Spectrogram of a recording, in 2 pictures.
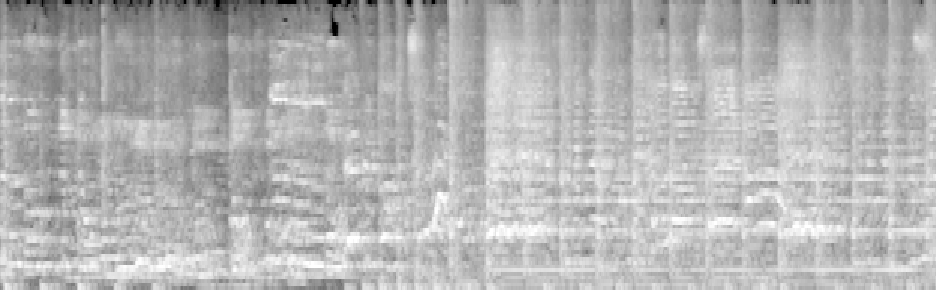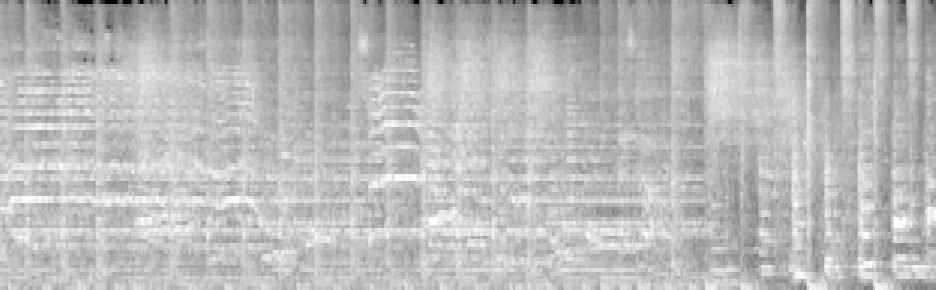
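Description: Live band playing a song with a singer: held chords under a moving vocal line, with drum hits in the first couple of seconds and again near the end.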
